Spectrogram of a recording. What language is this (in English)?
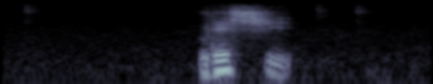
Japanese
